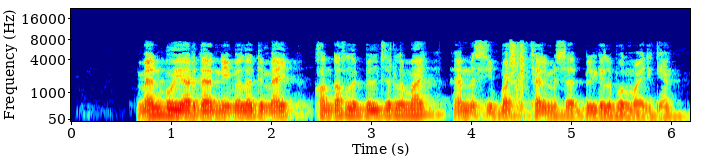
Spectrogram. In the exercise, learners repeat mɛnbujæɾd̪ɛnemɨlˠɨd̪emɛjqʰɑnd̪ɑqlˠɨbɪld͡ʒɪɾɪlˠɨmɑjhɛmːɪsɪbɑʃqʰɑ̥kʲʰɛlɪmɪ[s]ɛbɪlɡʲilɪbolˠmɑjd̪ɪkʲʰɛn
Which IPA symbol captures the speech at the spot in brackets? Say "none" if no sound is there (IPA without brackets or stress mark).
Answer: s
